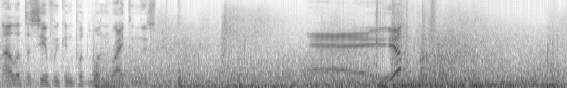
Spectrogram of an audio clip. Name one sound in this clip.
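Explosions rumble and crackle nearby.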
